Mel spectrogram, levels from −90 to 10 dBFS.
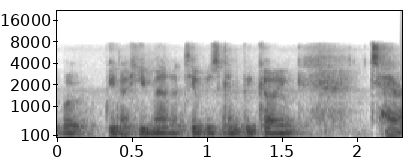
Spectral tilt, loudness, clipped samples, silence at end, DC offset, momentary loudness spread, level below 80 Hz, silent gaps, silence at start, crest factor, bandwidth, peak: -5 dB/octave; -22 LUFS; under 0.1%; 0 s; under 0.1%; 5 LU; -48 dBFS; none; 0 s; 18 dB; 8 kHz; -4 dBFS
